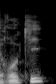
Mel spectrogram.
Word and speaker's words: ROCE: sur la définition du Ross qui est d'ailleurs parfois aussi prononcée rché par les francophones et Roy par les anglophones Ross est l'acronyme anglais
